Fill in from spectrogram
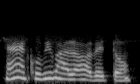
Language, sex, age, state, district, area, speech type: Bengali, female, 18-30, West Bengal, Bankura, urban, conversation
